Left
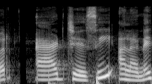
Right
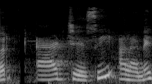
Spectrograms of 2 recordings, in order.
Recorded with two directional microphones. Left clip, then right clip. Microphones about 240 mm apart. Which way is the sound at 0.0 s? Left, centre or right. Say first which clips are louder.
Left 14 dB; left.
